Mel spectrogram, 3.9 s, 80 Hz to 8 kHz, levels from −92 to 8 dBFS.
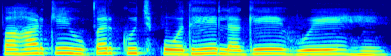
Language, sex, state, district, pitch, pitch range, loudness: Hindi, female, Chhattisgarh, Balrampur, 220 Hz, 205-240 Hz, -23 LUFS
